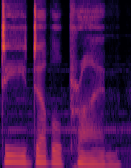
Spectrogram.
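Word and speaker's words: D″: This region, called the D layer, pronounced Doubleprime, has unusual properties.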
